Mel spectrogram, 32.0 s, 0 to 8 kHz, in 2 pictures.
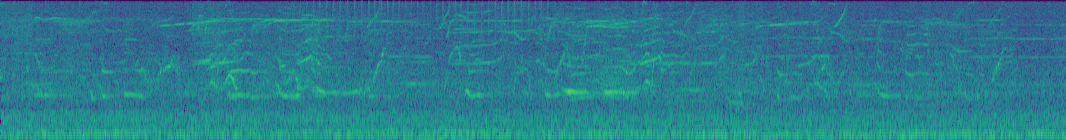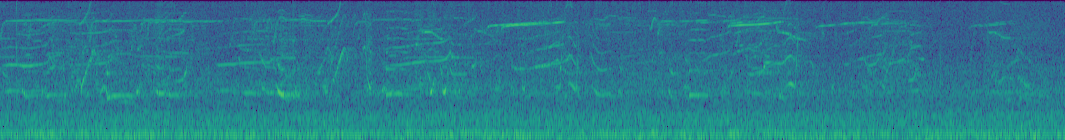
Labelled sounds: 0.5	0.8	killer whale, southern resident, 0.82 to 1.1 kHz
1.8	4.7	killer whale, southern resident, 0.75 to 5.5 kHz
5.1	6.2	killer whale, southern resident, 0.91 to 5.2 kHz
6.8	7.9	killer whale, southern resident, 2.0 to 4.3 kHz
8.2	9.1	killer whale, southern resident, 0.73 to 5.2 kHz
9.4	9.9	killer whale, southern resident, 2.0 to 3.6 kHz
11.9	12.4	killer whale, southern resident, 1.9 to 2.5 kHz
13.2	13.9	killer whale, southern resident, 0.82 to 4.1 kHz
14.6	15.7	killer whale, southern resident, 3.6 to 5.4 kHz
16.0	16.7	killer whale, southern resident, 0.77 to 4.0 kHz
17.2	17.6	killer whale, southern resident, 4.0 to 4.3 kHz
18.3	18.7	killer whale, southern resident, 5.2 to 5.4 kHz
19.2	20.1	killer whale, southern resident, 1.9 to 3.3 kHz
20.5	20.9	killer whale, southern resident, 5.2 to 5.3 kHz
21.6	22.7	killer whale, southern resident, 3.1 to 5.4 kHz
24.1	24.5	killer whale, southern resident, 2.9 to 3.3 kHz
26.2	26.6	killer whale, southern resident, 5.2 to 5.3 kHz
27.6	29.2	killer whale, southern resident, 3.5 to 5.2 kHz
30.7	31.1	killer whale, southern resident, 4.9 to 5.1 kHz

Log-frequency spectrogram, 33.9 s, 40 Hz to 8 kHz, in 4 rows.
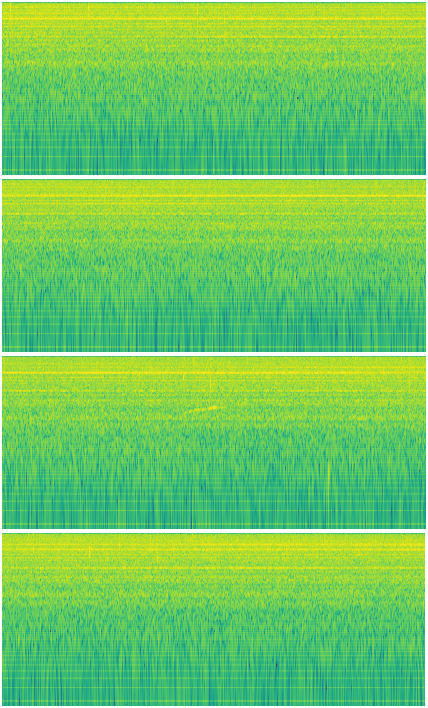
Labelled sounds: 20.6	21.4	sonar likely from a naval vessel, 1.4 to 1.7 kHz

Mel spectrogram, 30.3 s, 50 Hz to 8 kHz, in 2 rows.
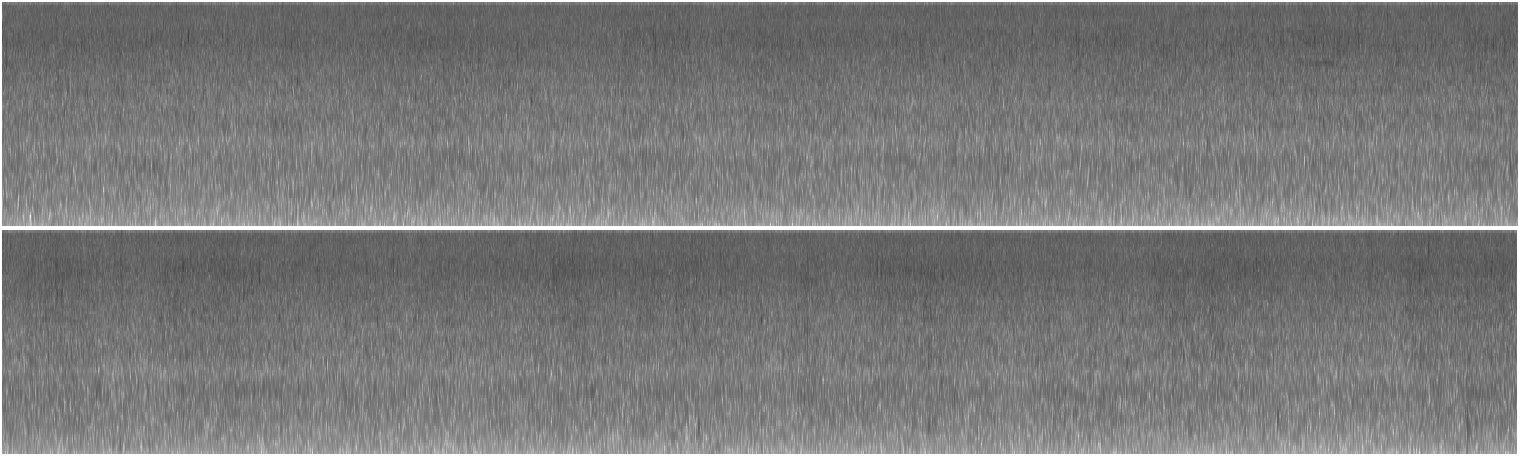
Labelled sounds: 13.0	13.3	Pacific white-sided dolphin, 3.4 to 3.6 kHz

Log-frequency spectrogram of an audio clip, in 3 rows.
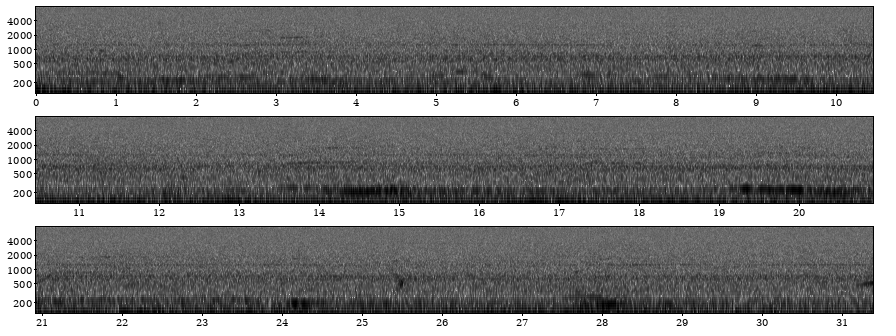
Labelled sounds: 3.0	3.4	humpback whale, 1.7 to 1.9 kHz
14.0	14.3	humpback whale, 1.7 to 1.8 kHz

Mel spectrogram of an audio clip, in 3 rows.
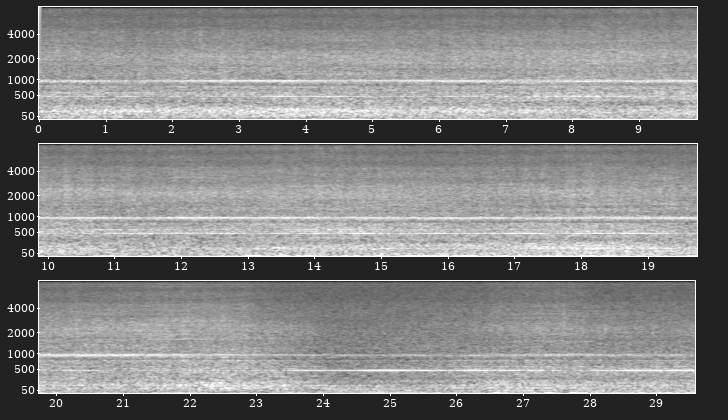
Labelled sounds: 0.0	0.3	vessel noise, 0.86 to 1.1 kHz

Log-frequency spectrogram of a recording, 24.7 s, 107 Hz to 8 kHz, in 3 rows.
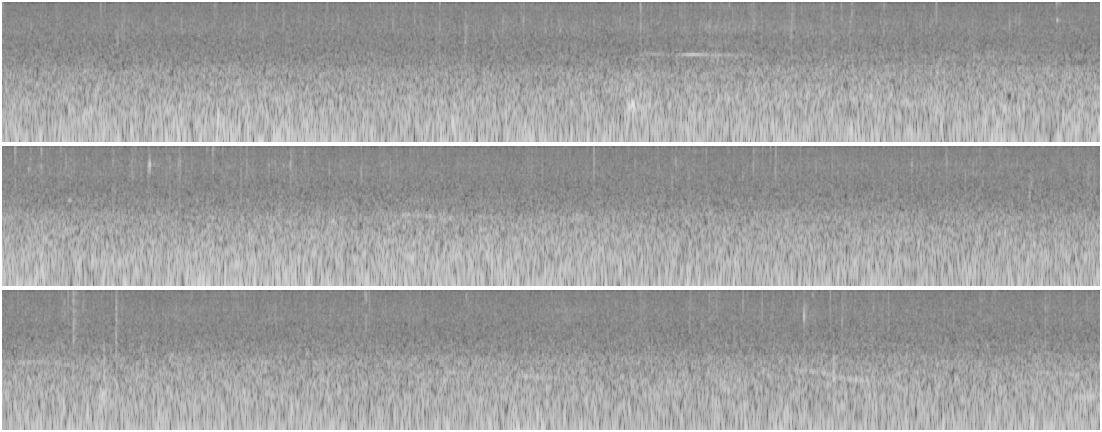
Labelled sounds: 4.8	5.3	humpback whale, 1.4 to 1.7 kHz
11.2	11.5	humpback whale, 0.88 to 1.0 kHz

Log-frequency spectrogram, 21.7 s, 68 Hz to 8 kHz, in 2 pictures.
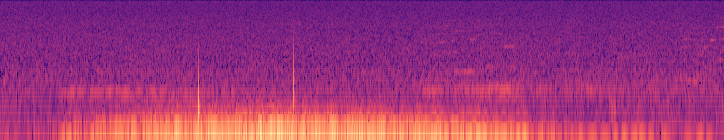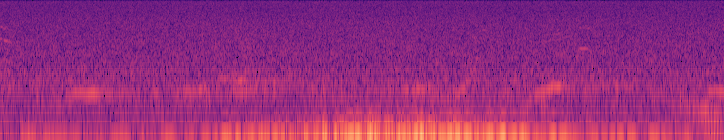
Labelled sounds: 10.7	10.9	humpback whale, 3.0 to 3.2 kHz

